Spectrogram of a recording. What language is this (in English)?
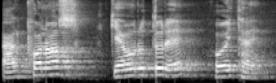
Odia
